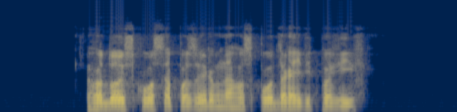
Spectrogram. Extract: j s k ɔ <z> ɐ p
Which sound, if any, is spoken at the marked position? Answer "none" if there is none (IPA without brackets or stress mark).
s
